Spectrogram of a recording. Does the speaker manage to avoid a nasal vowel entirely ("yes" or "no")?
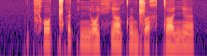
no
